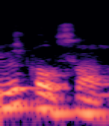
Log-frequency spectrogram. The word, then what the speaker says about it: Nichols: Tipo Jack Nicholson, né? Só que esse sem o som, né? É só Nichols.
